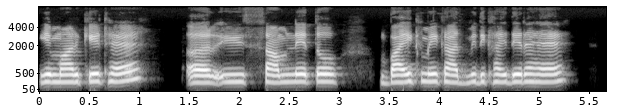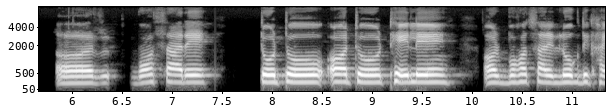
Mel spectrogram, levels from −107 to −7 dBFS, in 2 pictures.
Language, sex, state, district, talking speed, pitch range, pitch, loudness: Hindi, female, Bihar, Muzaffarpur, 145 wpm, 215-230 Hz, 225 Hz, -15 LUFS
